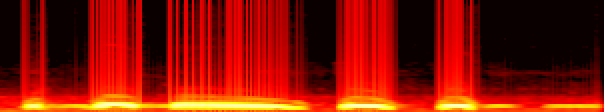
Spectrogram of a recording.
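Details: Decoy spotted dove cooing to lure other doves: a soft rising opening note, a long throbbing mid-pitched coo, then two short arched hoots and a faint trailing note, in a quiet setting.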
